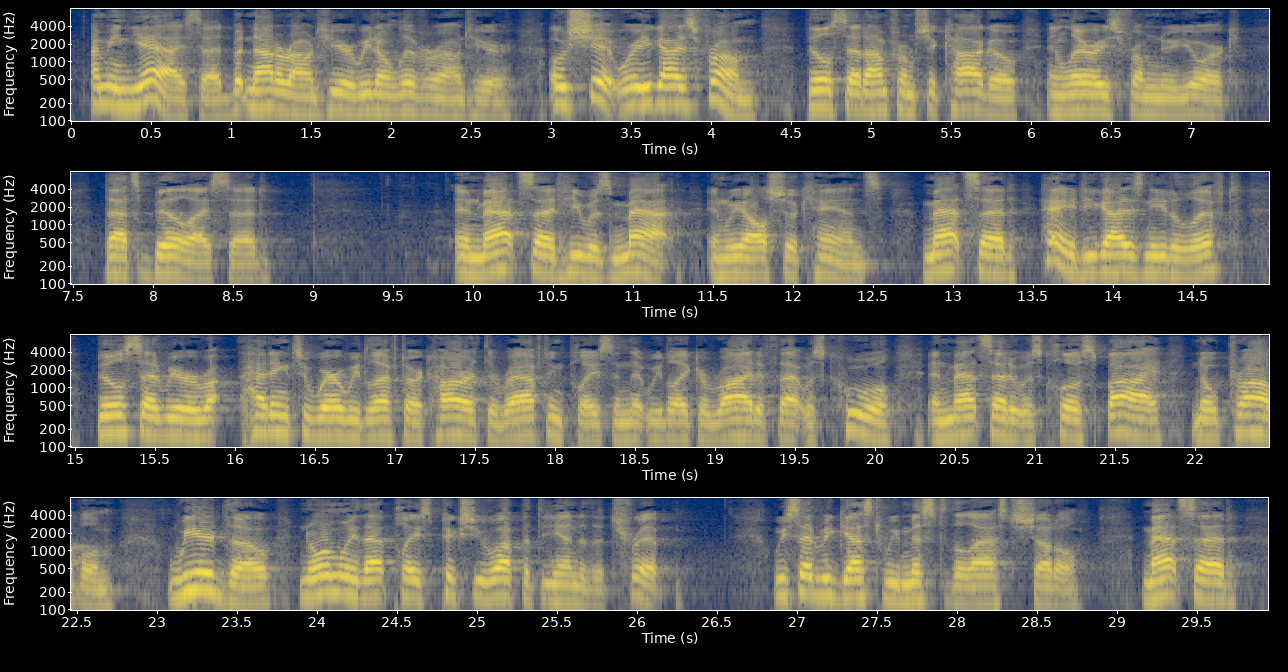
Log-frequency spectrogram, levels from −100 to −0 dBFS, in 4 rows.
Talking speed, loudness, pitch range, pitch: 230 wpm, -14 LUFS, 130-160 Hz, 150 Hz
